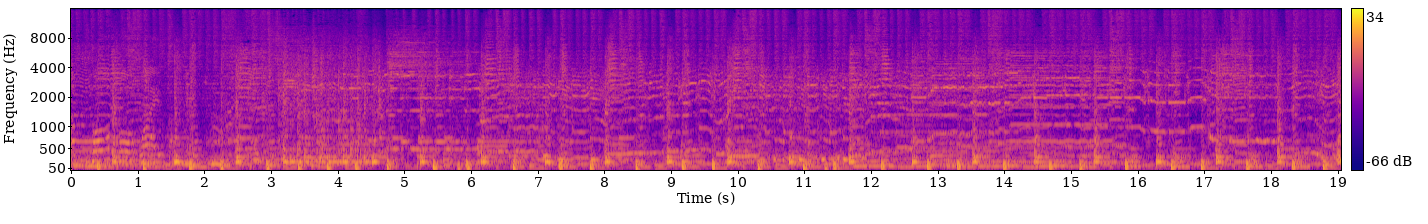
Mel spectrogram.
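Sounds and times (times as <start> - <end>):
bass guitar: 0.0 - 19.0
drum kit steady beat: 0.0 - 19.0
electric guitar: 0.0 - 19.0
trumpet: 1.6 - 19.0.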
